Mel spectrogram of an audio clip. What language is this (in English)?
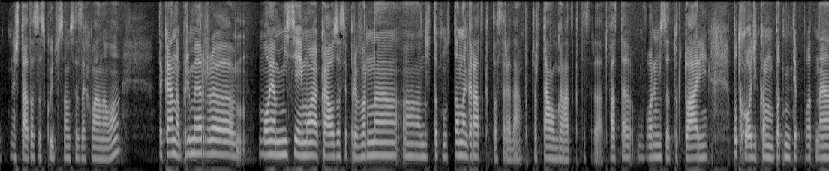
Bulgarian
